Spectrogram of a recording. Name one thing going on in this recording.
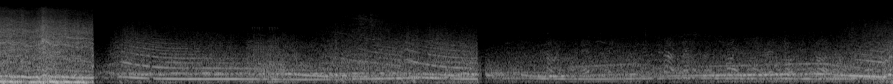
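A racing car engine whines past at a distance, rising and falling in pitch.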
